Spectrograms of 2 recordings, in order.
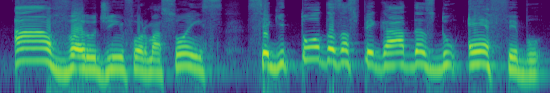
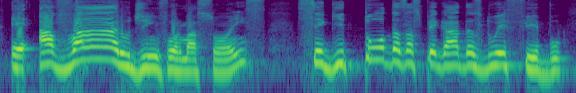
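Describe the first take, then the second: First: "Avaro" on á, "éfebo" on é; reading the errors aloud. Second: "avaro" stressed on va, "efebo" on fe; corrected reading. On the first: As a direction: read the faulty sentence as written. (leitura dos erros: "Avaro" e "éfebo") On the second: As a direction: read it back with the right stress. (leitura correta: "avaro", "efebo") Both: Shown as a demonstration. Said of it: "Tudo errado".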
